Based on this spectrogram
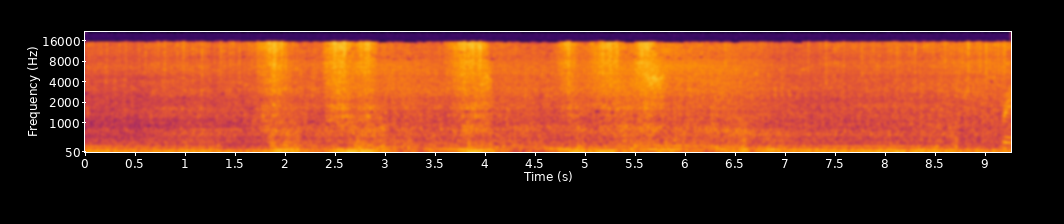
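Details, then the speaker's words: Toyota Land Cruiser FJ60, rusty beach vehicle, first start: even idle with a couple of throttle blips rising and settling cleanly, no knock or miss; exhaust seemingly broken somewhere but the engine sounds healthy. "the exhaust seems to be broken somewhere but it does sound amazingly healthy"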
